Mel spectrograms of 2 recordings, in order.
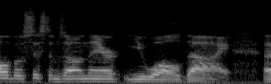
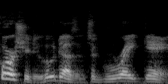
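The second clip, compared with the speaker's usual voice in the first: usual speaking voice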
